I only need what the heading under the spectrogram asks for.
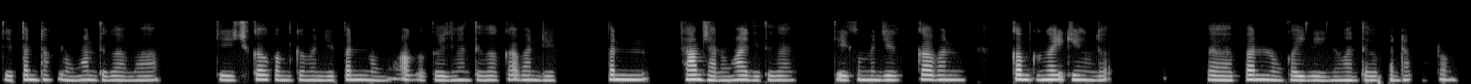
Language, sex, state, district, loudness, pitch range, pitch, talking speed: Wancho, female, Arunachal Pradesh, Longding, -21 LUFS, 195-215 Hz, 205 Hz, 90 wpm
